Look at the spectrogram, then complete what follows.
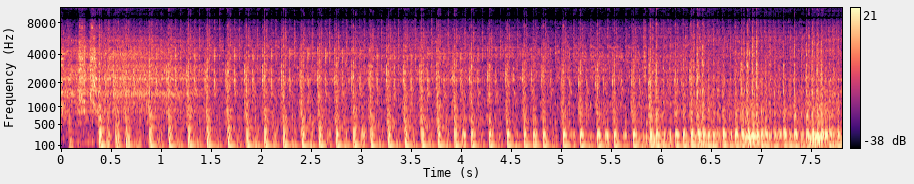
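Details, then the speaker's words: Roughly 2000 Yamaha Timberwolf 250 4WD ATV, bought not running, after a new carburetor and spark plug, started by jumping the relay: catches right away and settles into an even single-cylinder thump at idle. Finding: normal start and idle. "we put the new carburetor on it we just changed the spark plug so let's jump this relay again should fire up"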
